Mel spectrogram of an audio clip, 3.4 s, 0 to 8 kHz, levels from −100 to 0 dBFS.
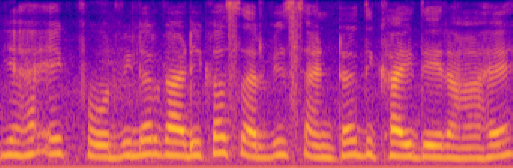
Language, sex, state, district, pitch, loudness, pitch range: Hindi, female, Chhattisgarh, Bilaspur, 235 Hz, -21 LUFS, 215-245 Hz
